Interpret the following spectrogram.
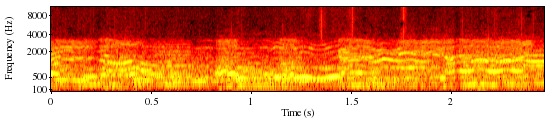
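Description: Old 1930 gramophone-era recording of a Danish revue song playing: a melody with heavy vibrato over an accompaniment, dull-sounding with nothing in the upper treble.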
